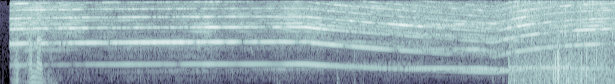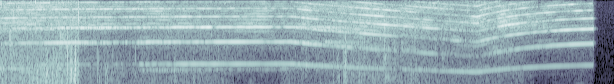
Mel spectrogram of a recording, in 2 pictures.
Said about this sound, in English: You all, that is my fruit bat alarm. That's my fruit bat alert that lets you know I'm going to the phones.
